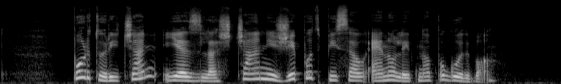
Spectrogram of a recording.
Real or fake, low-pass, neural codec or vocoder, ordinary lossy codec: fake; 19.8 kHz; vocoder, 48 kHz, 128 mel bands, Vocos; none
